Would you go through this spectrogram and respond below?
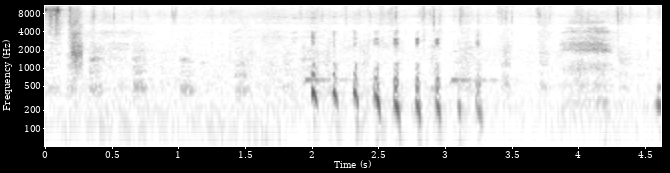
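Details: Belgian Malinois, the dogs Luna and Dax: a quick run of about eight short, falling yelps two seconds in, evenly spaced and sharp, with low household rumble before and a brief human voice at the end.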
